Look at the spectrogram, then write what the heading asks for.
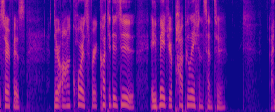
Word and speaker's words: Côte d'Azur: To pronounce it in British English, break it down into sounds. Côte d'Azur.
